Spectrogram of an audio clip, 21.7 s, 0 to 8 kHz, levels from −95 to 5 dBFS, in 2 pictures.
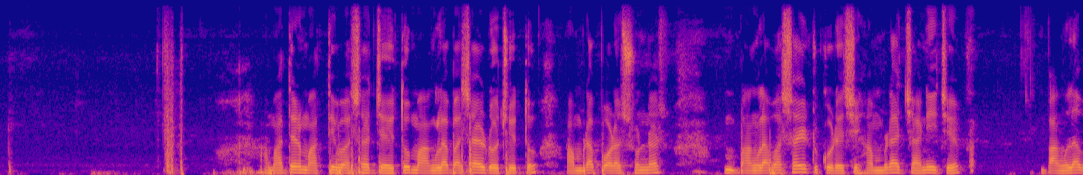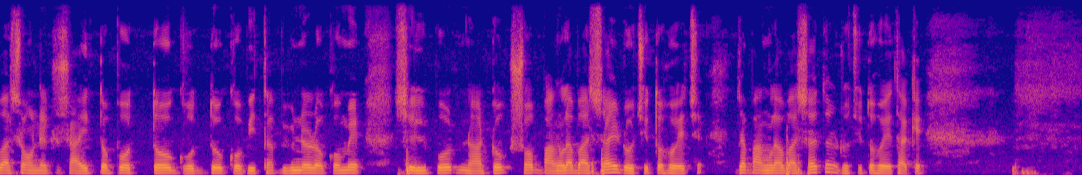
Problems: none marked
